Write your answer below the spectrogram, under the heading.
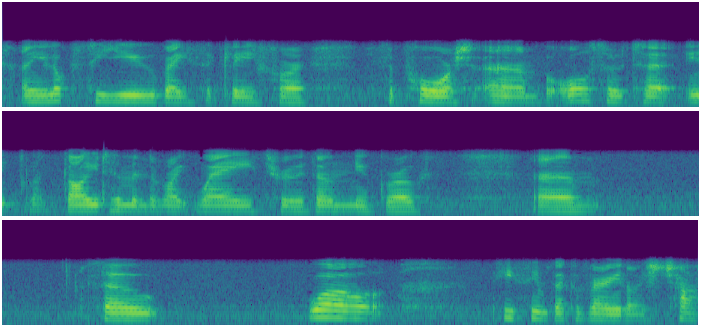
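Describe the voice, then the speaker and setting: Over noticeable background noise, a woman with a very deep, low pitch speaks at a fairly slow pace in a monotone, flat intonation, leaving long, frequent pauses. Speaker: tarot reader. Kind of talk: tarot reading to camera. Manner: hesitant, many fillers.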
